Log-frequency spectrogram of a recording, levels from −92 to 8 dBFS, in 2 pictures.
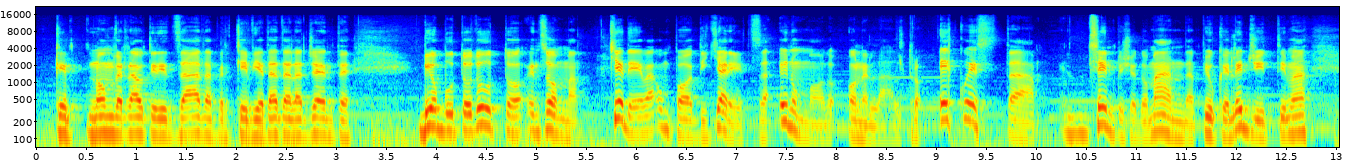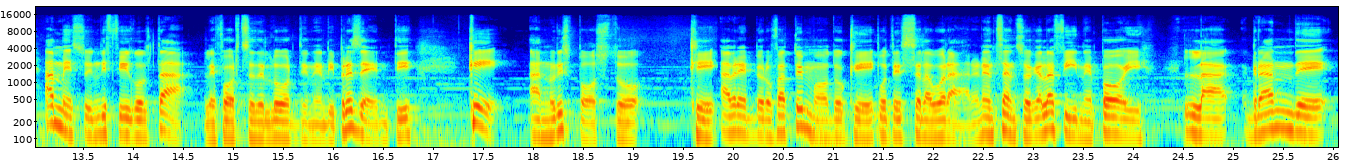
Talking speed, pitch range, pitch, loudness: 130 wpm, 105-130 Hz, 115 Hz, -16 LUFS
